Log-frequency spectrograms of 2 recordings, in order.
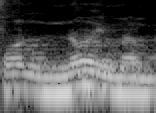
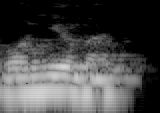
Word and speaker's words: von Neumann: Bueno, el ideólogo ya lo vimos un poco, se pronuncia von Neumann, probablemente lo más parecido, von Neumann. Nosotros en criollo decimos von Neumann, bueno, pero son, como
